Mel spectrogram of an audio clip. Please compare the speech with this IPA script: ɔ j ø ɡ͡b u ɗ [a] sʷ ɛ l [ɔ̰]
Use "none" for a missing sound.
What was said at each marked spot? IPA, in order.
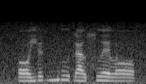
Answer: a, ɔ

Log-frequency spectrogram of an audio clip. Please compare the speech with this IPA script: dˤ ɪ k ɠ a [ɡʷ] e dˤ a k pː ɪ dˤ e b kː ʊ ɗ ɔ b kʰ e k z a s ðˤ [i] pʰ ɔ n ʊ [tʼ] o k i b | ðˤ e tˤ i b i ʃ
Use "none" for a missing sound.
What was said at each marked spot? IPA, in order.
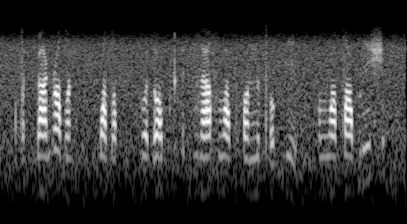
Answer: ɡ, i, tʼ

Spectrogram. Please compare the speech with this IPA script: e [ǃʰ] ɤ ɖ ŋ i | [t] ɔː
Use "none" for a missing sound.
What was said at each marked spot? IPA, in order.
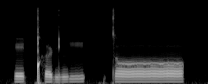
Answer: ǃʰ, t

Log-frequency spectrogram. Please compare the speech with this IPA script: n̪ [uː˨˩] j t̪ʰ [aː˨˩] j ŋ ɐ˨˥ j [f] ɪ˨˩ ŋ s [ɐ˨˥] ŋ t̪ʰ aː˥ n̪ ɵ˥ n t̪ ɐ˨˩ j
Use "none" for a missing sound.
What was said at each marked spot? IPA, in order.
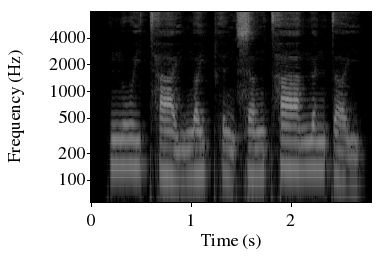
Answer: uː˧, aː˨˩, pʰ, ɐ˨˧

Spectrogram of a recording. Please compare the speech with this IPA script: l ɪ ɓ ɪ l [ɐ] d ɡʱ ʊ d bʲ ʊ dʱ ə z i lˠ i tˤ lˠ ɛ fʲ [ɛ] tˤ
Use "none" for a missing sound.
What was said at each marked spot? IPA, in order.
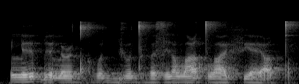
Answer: ə˞, ɛ

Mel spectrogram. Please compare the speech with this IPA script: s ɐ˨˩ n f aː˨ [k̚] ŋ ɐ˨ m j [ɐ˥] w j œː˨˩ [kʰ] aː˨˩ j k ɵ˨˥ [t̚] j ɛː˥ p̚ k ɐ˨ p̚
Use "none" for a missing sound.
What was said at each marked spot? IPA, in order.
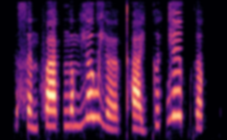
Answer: k̚, ɐ˥, kʰ, t̚

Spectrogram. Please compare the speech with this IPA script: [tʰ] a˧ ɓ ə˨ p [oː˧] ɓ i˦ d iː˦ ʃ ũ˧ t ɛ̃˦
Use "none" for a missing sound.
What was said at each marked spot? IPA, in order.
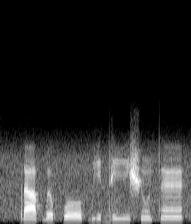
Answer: ɾ, oː˧

